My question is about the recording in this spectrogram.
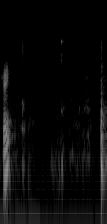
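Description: A brief murmur of a man's voice, then two faint, sharp computer mouse clicks about half a second and a little over a second in.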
